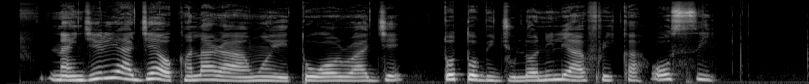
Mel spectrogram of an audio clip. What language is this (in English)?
Yoruba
